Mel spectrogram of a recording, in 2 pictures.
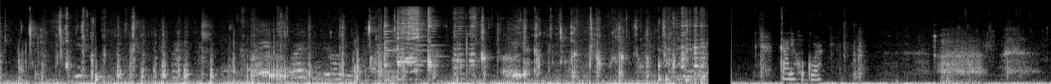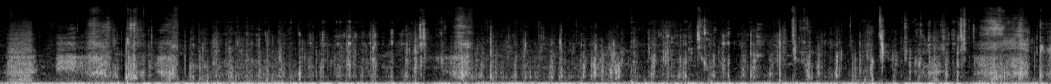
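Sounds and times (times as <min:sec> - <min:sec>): wet chewing and lip smacks: 0:00.0 - 0:07.0, 0:11.6 - 0:21.0
steady low hum: 0:00.0 - 0:18.3.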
